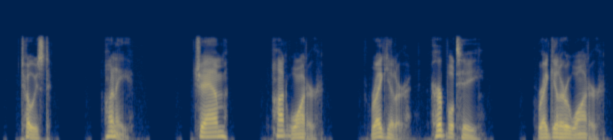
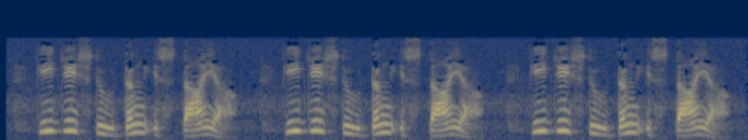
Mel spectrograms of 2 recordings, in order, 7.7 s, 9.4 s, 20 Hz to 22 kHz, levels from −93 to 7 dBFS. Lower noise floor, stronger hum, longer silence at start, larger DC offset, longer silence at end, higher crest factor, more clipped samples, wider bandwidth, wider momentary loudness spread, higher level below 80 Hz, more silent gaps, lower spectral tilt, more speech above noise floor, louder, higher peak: first, -73 dBFS vs -52 dBFS; neither; about the same, 0.25 s vs 0.15 s; neither; about the same, 0.2 s vs 0.25 s; about the same, 22 dB vs 20 dB; neither; about the same, 7.6 kHz vs 7.6 kHz; about the same, 13 LU vs 13 LU; first, -46 dBFS vs -66 dBFS; neither; about the same, -5 dB/octave vs -4.5 dB/octave; first, 52 dB vs 25 dB; first, -22 LUFS vs -27 LUFS; first, -2 dBFS vs -8 dBFS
